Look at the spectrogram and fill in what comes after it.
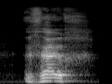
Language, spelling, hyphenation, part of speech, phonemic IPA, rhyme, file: Dutch, vuig, vuig, adjective, /vœy̯x/, -œy̯x, Nl-vuig.ogg
- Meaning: 1. despicable, reprehensible 2. inferior, lesser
